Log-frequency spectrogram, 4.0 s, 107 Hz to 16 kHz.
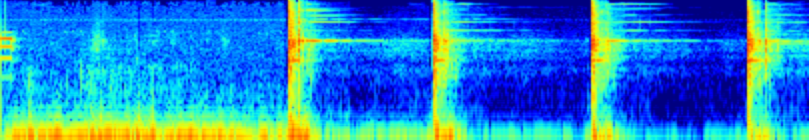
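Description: Four rapid 9mm shots from a Glock 34 pistol, about three-quarters of a second apart, each followed by the brief high ring of a steel plate being hit. A low rumble on the microphone comes before the first shot.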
